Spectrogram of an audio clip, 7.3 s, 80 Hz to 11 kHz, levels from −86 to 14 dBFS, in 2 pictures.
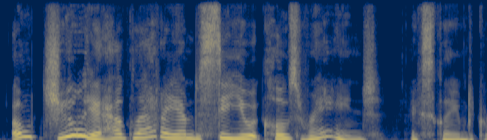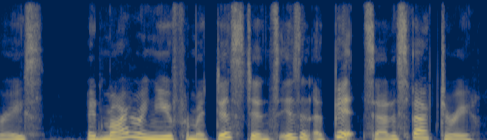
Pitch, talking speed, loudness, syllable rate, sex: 260 Hz, 190 wpm, -16 LUFS, 5.8 syllables/s, female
